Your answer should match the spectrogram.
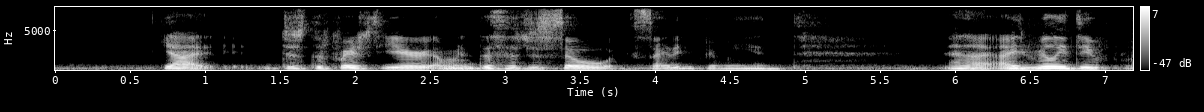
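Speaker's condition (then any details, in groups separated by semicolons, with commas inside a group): Cerebral palsy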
